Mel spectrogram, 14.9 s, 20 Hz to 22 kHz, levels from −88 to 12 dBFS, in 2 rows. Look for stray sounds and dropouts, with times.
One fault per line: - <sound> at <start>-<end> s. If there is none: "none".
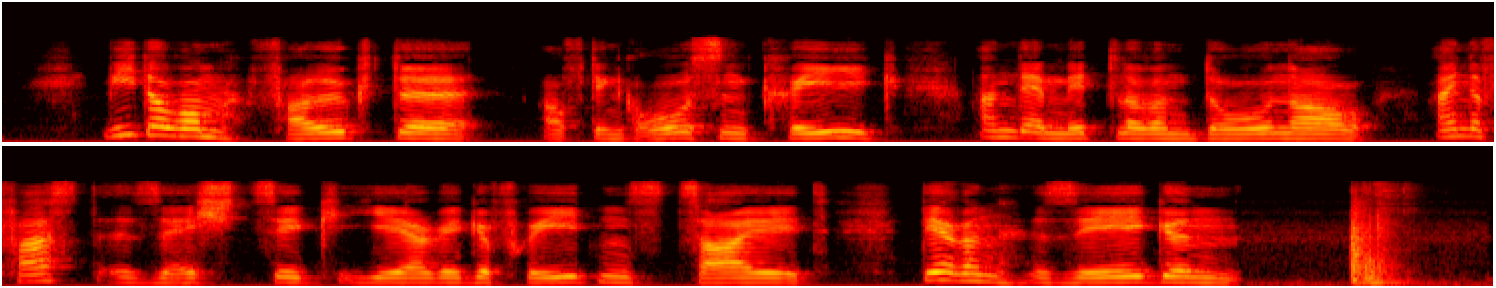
- thud at 14.2-14.8 s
